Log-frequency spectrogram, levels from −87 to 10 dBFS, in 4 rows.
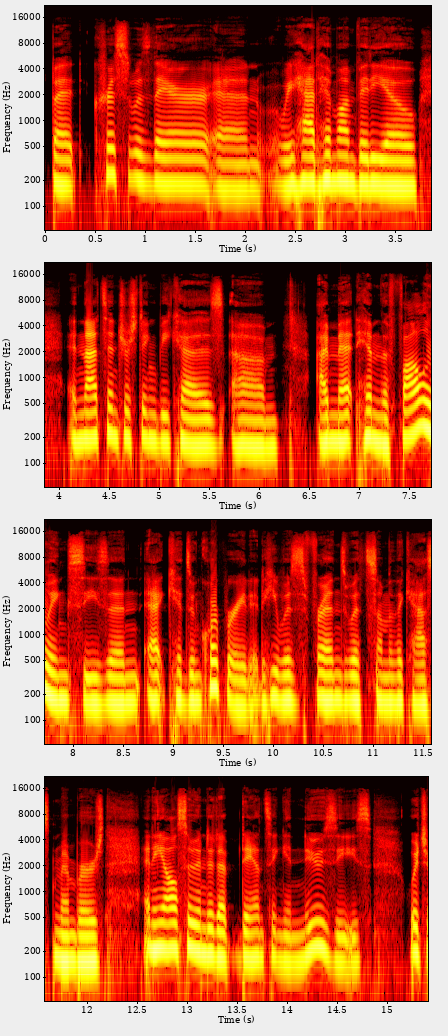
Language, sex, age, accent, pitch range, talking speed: English, female, 40-59, American, 155-190 Hz, 165 wpm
